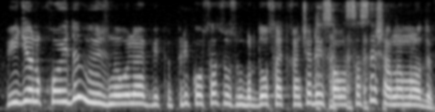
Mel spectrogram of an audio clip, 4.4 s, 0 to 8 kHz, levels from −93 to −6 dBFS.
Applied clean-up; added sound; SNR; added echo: none; none; none; none.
